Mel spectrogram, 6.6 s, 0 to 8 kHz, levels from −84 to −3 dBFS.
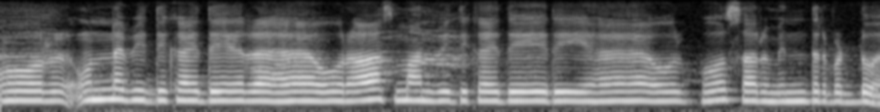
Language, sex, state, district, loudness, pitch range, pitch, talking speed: Rajasthani, female, Rajasthan, Churu, -17 LUFS, 205-215 Hz, 205 Hz, 175 wpm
